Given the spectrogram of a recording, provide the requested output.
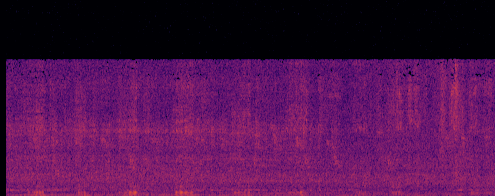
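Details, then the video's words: Sleeping Chihuahua snoring softly indoors, low rumbling snores repeating roughly once a second, each breath a short hoarse burst with a faint murmur of background noise throughout. "Snoring chihuahua"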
